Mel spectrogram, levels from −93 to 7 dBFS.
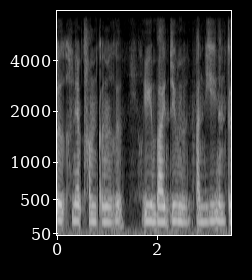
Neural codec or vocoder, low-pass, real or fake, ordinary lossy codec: autoencoder, 22.05 kHz, a latent of 192 numbers a frame, VITS, trained on many speakers; 7.2 kHz; fake; none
